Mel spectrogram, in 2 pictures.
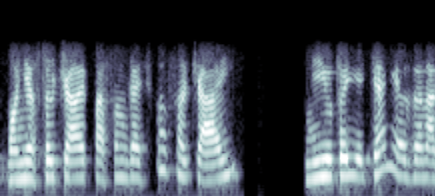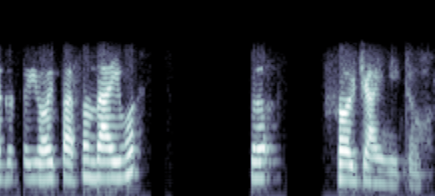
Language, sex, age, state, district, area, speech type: Kashmiri, female, 60+, Jammu and Kashmir, Anantnag, rural, conversation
